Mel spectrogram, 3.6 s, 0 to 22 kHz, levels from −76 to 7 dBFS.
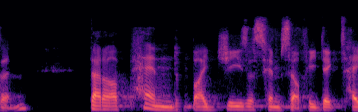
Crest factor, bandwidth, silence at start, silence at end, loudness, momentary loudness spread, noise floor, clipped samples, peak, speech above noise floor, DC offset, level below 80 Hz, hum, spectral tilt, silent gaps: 18 dB; 12.5 kHz; 0 s; 0 s; -24 LUFS; 5 LU; -60 dBFS; under 0.1%; -6 dBFS; 36 dB; under 0.1%; -62 dBFS; none; -4 dB/octave; none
